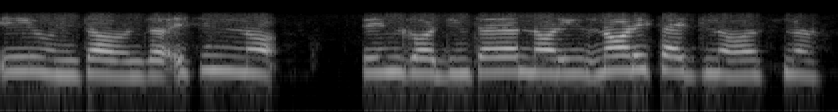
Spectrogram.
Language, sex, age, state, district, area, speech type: Nepali, female, 18-30, West Bengal, Kalimpong, rural, conversation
